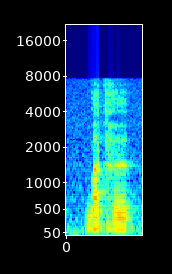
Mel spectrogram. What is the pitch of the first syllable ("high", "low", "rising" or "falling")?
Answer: high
